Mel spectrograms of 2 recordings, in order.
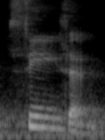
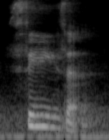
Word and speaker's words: season: We hear that long E in the first syllable. So practice it again, season, season. You hear the long E before your chin ever hits your hand, which means it's in that first syllable, season, okay?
